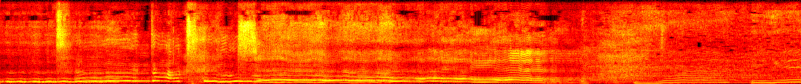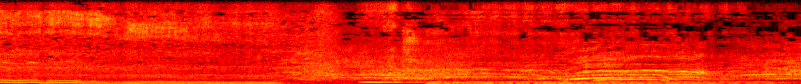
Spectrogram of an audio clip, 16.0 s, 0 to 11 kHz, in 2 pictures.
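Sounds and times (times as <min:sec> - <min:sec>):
woman singing ballad: 0:00.0 - 0:16.0.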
